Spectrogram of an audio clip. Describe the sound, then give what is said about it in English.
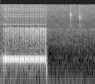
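A telephone ringing tone on an international call to a Japanese number: one steady, mid-pitched electronic beep lasting about half a second, then quiet line hiss. No voices. “Oh, it is ringing.”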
